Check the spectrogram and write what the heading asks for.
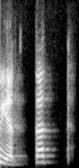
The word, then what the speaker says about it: ಯತ್ತತ್: ಮತ್ತೆ ಸವತ್ತು ಪ್ರೇಪ್ಸುನ ಕರ್ಮ ಯತ್ತತ್ ತಕ್ಕೆ ತವತ್ತು ಬಂದಾಗ ಹೇಳಬೇಕು ಯತ್ತತ್ ಯತ್ತತ್ ಸಾತ್ವಿಕ ಮುಚ್ಚತೆ ಯತ್ತತ್ ಸಾತ್ವಿಕ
